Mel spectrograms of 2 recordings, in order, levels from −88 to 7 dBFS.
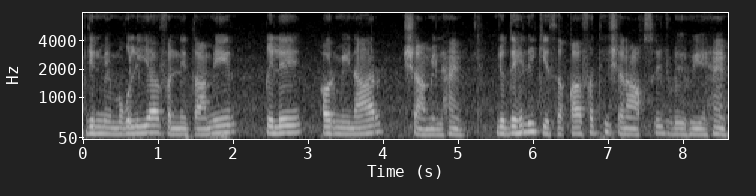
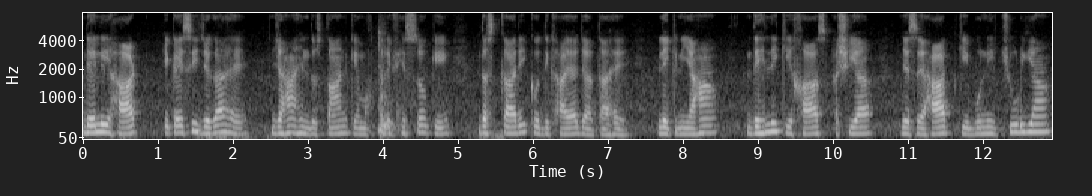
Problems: constant background noise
